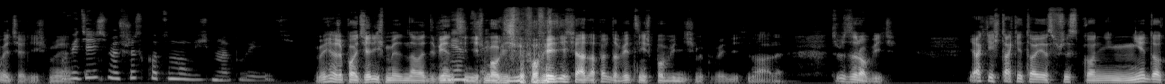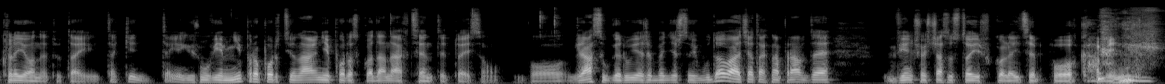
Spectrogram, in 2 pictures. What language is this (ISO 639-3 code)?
pol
